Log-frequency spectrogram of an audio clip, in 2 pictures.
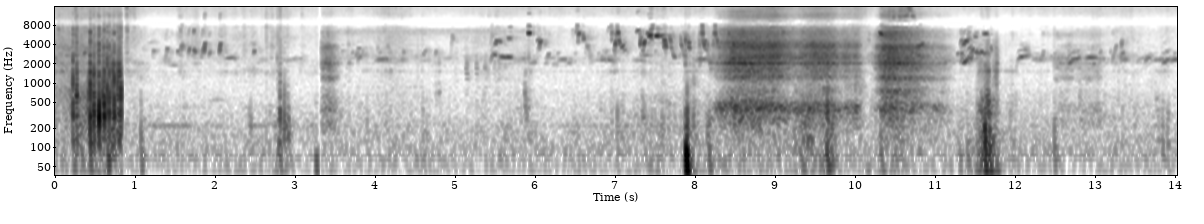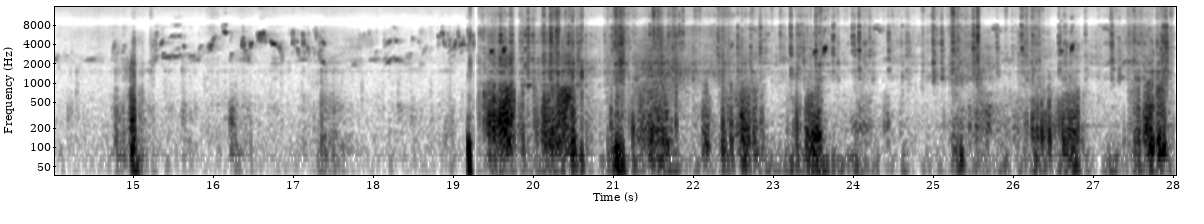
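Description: Small songbirds chirping with many short, quick calls. About two-thirds of the way in, louder rustling and crackling noises take over.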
